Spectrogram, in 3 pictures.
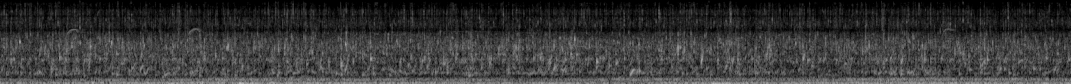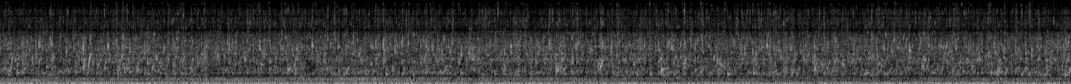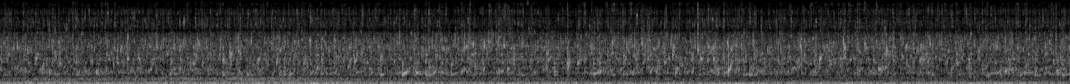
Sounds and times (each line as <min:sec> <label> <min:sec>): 0:00.0 small stream with nice sparkling water sounds flowing 0:32.1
